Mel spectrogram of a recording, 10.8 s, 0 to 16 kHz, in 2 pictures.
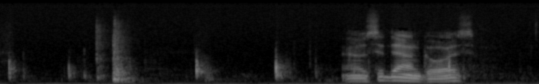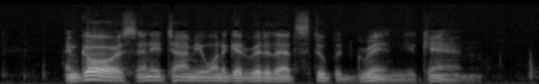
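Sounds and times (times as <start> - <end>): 
door pushed shut: 1.0 - 1.4
speech: 3.6 - 4.8, 6.0 - 10.3.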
